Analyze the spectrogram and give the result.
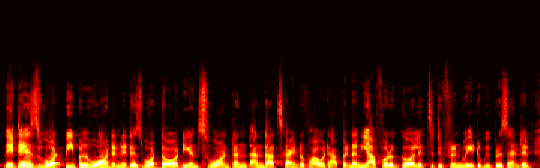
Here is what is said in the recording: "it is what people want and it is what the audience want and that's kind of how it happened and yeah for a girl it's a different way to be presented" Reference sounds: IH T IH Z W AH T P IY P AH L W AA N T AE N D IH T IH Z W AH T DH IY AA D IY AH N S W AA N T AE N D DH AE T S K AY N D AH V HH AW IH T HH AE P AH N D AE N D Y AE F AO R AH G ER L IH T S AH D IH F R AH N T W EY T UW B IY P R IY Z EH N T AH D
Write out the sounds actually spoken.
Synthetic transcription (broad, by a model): IH T IH Z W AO T P IY P AH L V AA N T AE N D IH T IH Z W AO T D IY AA D IY AH N S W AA N T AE N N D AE T S K AY N D AH V HH AW IH T HH AE P AH N D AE N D Y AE F AO R AH G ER L IH T S AH D IH F R AH N T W EY T UW B IY P R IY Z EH N T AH D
